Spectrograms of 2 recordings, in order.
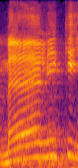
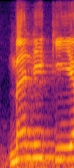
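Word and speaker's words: مالك: Maliki Yaumiddin bisa dibaca dengan 2 cara. Panjang Maliki yang kita baca, bisa pendek riwayat Qalun Maliki Yaumiddin.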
